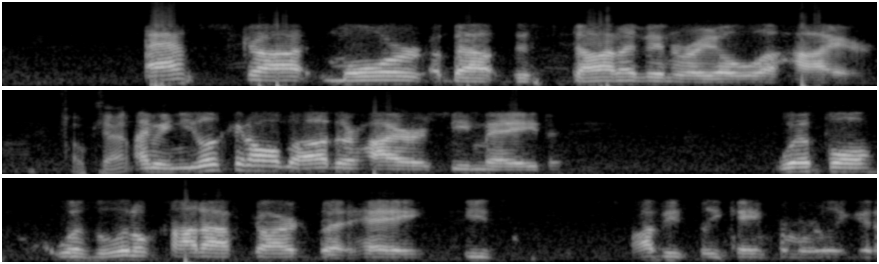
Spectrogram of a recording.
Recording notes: Live from Big Ten Media Day in Indianapolis. 93.7 The Ticket's coverage of 2022 B1G Media Days at Lucas Oil Stadium in Indianapolis.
